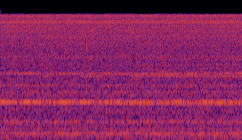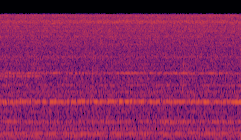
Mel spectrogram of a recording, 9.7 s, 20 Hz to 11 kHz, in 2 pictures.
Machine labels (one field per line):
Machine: pump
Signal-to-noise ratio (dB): -6 dB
